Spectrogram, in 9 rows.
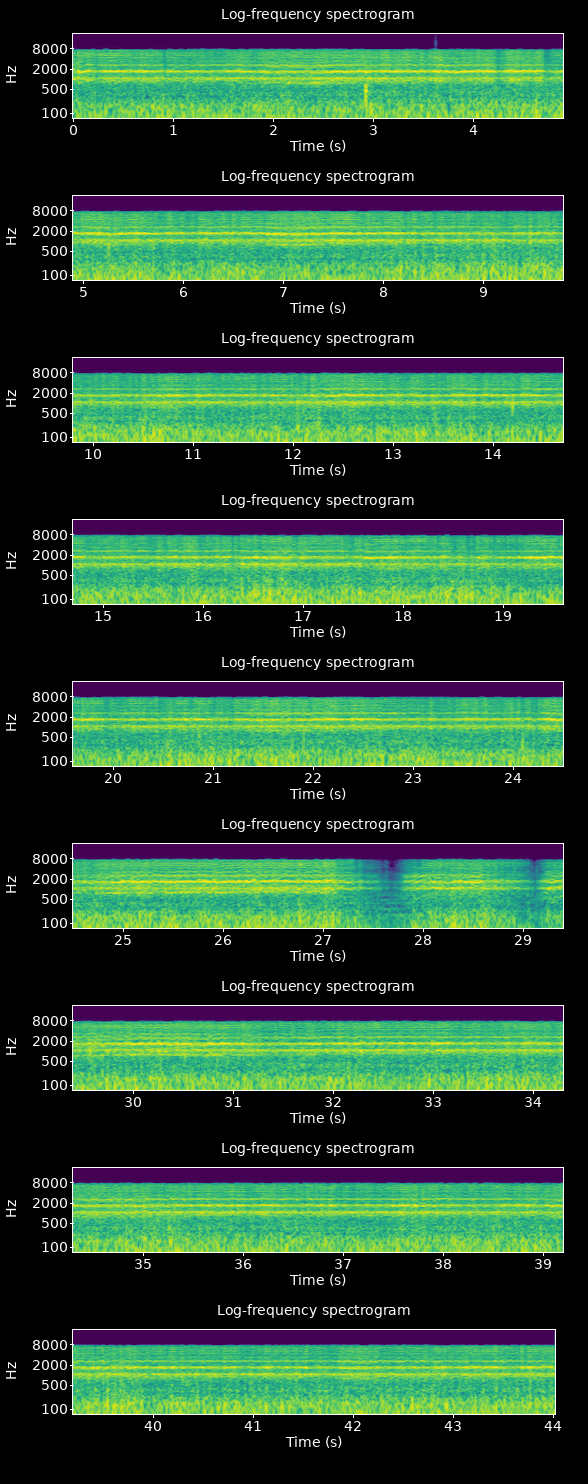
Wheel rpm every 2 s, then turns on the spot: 220, 220, 230, 230, 230, 230, 230, 230, 230, 230, 230, 230, 220, 180, 90, 160, 220, 220, 230, 230, 230, 230.
none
